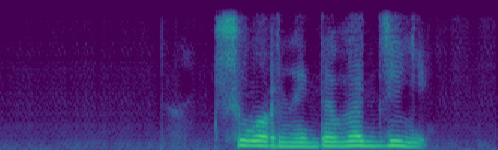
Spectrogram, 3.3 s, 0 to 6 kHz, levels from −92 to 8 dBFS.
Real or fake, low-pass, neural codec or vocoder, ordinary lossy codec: fake; 5.4 kHz; codec, 16 kHz, 1 kbps, FreqCodec, smaller model; none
